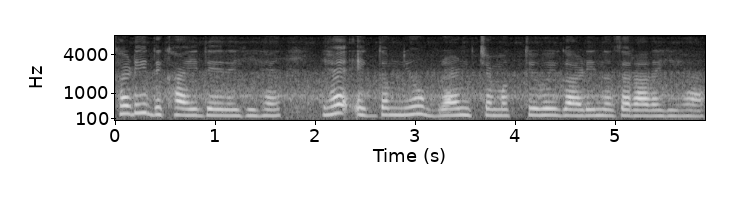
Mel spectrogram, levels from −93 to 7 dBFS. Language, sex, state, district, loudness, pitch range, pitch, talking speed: Hindi, female, Haryana, Rohtak, -15 LUFS, 215-245 Hz, 225 Hz, 165 wpm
